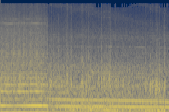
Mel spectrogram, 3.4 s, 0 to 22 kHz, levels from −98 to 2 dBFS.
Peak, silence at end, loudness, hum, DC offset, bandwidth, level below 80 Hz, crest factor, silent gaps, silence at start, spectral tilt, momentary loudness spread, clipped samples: -6 dBFS; 0 s; -16 LUFS; none; 4%; 19 kHz; -28 dBFS; 10 dB; none; 0 s; -6 dB/octave; 4 LU; under 0.1%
